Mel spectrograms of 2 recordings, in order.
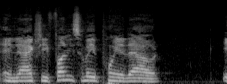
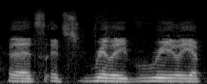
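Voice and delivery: usual speaking voice

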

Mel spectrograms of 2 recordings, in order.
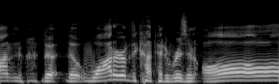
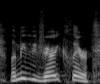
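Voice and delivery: usual speaking voice

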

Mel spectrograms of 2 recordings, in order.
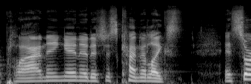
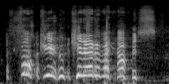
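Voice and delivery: very high-pitched yell; hammed-up screeching fury; mock outraged shriek. Song's creator throwing out his critic, mock outraged shriek. Acted angry reply to song critique.

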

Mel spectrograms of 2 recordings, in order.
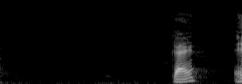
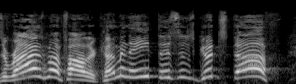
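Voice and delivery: Jacob acting out; 12 semitones higher, 8 dB louder than usual. Jacob voiced to father Isaac.

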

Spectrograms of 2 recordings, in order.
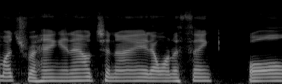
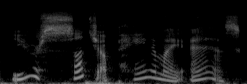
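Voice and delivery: soft scolding; 5 semitones higher, 10 dB quieter than usual. Real, not acted. Talking to the cat.

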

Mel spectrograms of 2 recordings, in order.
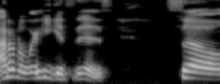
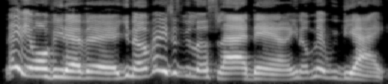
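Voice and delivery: nervous self-talk; 3 semitones higher, 8 dB louder than usual. Retold or imitated. Scared mom on the slide, hoping out loud. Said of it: "So I'm like".

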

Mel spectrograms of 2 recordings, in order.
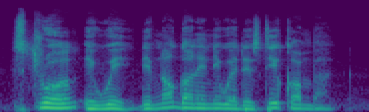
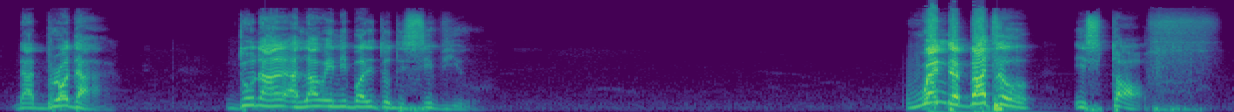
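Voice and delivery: higher and louder, driving pulpit cadence; full-force preaching; 5 semitones higher, 9 dB louder than usual. Acted. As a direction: challenge the congregation from the pulpit. Preacher challenging congregation.

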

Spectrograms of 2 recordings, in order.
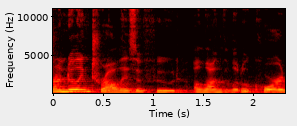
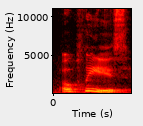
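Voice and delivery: higher, pleading call; urgent but polite appeal; calling after; 5 semitones higher, 4 dB louder than usual. A narrator's reading. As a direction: call out to stop someone leaving. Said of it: "Jane called after him".

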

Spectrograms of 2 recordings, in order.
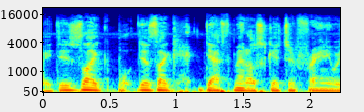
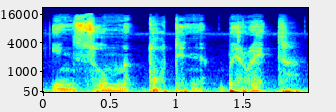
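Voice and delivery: soft, slow, sinister whispering in German; creepy German whisper; 5 semitones lower, 4 dB quieter, slower than usual. Shown as a demonstration. Demonstrating scary German whispering to co-host, slow creepy whisper. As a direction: whisper it softly and menacingly slow. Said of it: "when they whisper creepily".

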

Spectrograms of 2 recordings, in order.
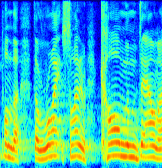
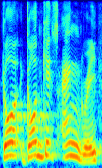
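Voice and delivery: usual speaking voice

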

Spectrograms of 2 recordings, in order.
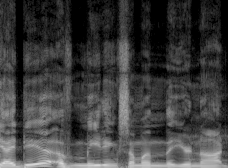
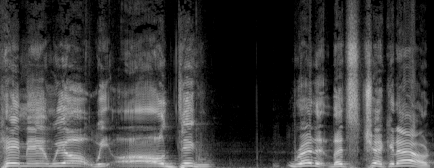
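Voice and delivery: high-pitched, drawn-out mock enthusiasm; mock eager meetup fan; 11 semitones higher, slower than usual. Reddit user rallying a meetup, mock eager. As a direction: parody an over-keen online fan, pitched way up.

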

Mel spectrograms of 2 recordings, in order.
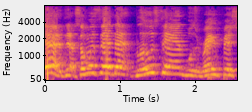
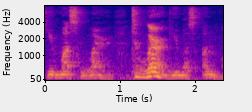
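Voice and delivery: much lower and softer, solemn proverb; wise old master voice; 13 semitones lower, 13 dB quieter than usual. Retold or imitated. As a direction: intone it like a kung fu sage. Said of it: "all of them speak like this".

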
